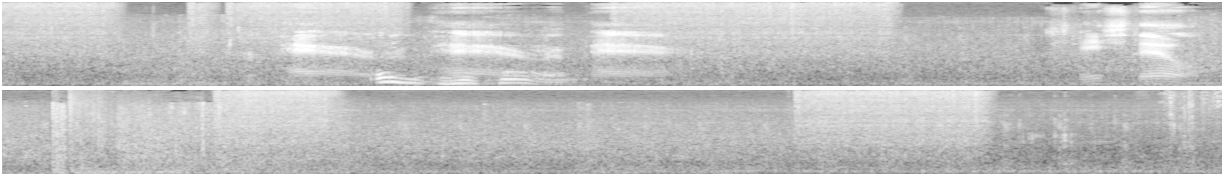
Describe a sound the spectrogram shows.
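A welding torch hisses steadily with crackling sparks.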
